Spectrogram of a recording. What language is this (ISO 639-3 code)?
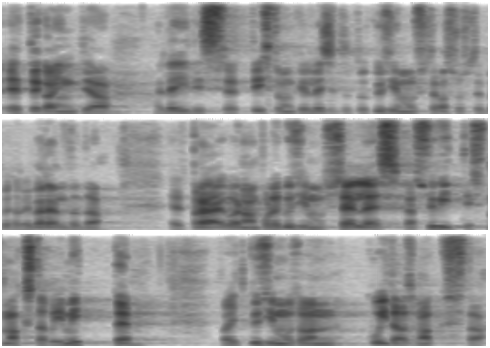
est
